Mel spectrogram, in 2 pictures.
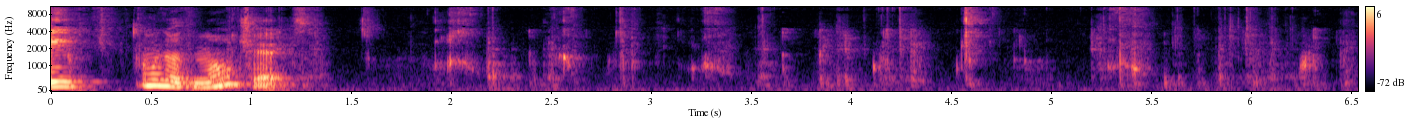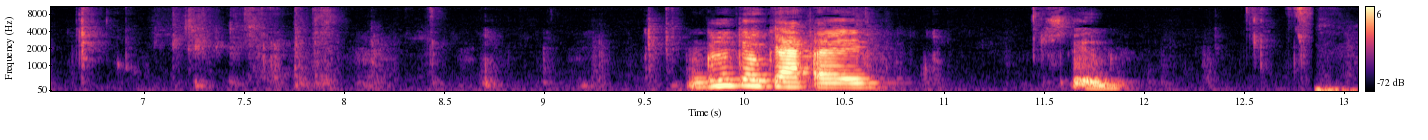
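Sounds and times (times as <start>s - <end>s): person chewing crunchy food: 1.3s - 9.7s, 10.8s - 13.0s
wet mouth clicks: 12.5s - 13.0s.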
